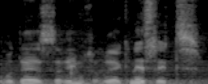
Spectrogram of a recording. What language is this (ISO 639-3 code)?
heb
